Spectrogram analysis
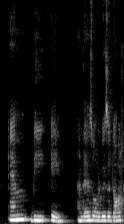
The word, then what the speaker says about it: MBA: So you take the sound, you pronounce each word, each letter separately. MBA.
